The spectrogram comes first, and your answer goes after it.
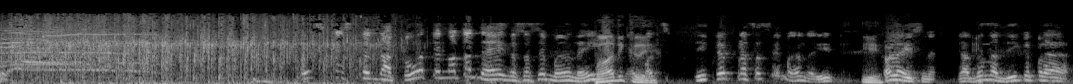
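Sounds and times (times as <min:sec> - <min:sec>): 
hands clapping: 0:00.0 - 0:04.2
speech: 0:03.6 - 0:10.7.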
